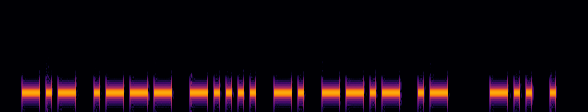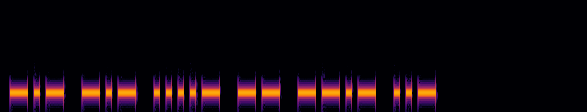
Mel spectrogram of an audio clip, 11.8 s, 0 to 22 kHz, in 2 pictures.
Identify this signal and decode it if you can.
Morse code, heard as a keyed tone, about 20 wpm, 700 Hz. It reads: KJ6NQA DE KK4MQU
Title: USA Callsign DE Callsign 20wpm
